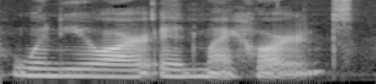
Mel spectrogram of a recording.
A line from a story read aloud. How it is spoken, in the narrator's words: Philippe said gently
